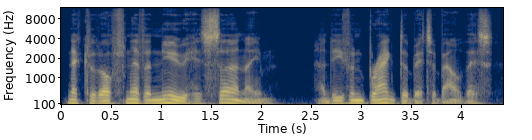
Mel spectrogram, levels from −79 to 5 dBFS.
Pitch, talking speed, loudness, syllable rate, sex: 100 Hz, 165 wpm, -17 LUFS, 5.2 syllables/s, male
